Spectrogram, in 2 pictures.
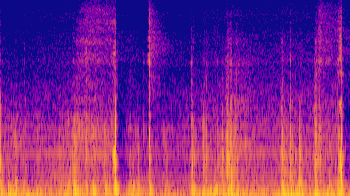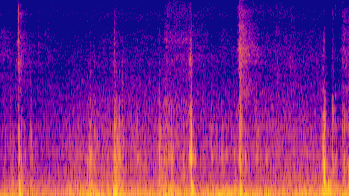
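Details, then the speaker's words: Snowblower with an engine rebuilt last year after throwing a rod, oil full: runs with a steady low rumble and no squeal, much quieter than before when it squeaked. "Oh man, moves really nice now. I can barely hear it before it was squeaking and doing all sorts of crap."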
